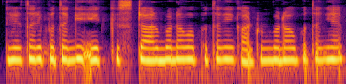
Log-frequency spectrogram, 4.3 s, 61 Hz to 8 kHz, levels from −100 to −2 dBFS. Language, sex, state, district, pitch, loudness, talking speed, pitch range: Hindi, female, Punjab, Fazilka, 255 Hz, -14 LUFS, 205 wpm, 245-255 Hz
